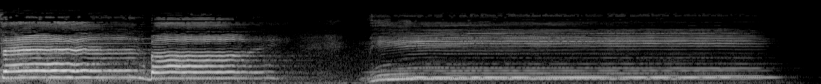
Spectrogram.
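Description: A group of voices singing the last phrase of a song in long held notes. After a short break about three seconds in, they swoop up into a final note that is held for about four seconds and then cuts off sharply.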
